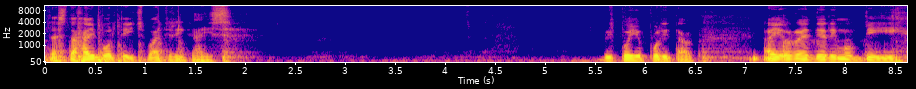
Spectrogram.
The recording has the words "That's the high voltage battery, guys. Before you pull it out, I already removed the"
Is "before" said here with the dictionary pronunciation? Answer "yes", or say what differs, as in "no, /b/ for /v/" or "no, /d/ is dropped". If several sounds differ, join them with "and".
no, /p/ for /f/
